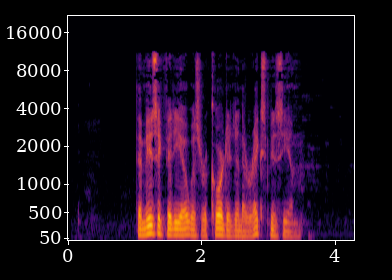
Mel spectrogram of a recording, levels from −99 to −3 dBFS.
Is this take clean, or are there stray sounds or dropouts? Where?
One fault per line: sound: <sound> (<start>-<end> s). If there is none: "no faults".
no faults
